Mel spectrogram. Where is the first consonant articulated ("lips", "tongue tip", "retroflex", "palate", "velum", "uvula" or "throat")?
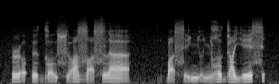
retroflex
